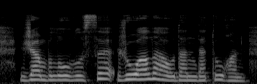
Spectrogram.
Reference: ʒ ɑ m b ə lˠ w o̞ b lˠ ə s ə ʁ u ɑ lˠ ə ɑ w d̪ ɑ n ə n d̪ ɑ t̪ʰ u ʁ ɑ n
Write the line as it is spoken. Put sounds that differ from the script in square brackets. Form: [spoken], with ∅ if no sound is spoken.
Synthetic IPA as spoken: ʒ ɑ m b ə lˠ w o̞ b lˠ ə s ə [ʒ] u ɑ lˠ ə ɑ w d̪ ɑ n ə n d̪ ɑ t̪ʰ u ʁ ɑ n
